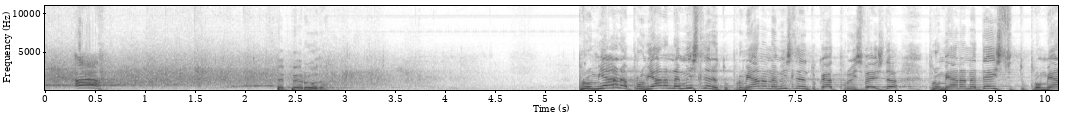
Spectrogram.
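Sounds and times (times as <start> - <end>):
audience applauding: 0.0 - 4.1
speech: 0.3 - 0.7, 2.3 - 3.0, 5.4 - 10.1.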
